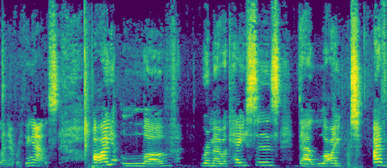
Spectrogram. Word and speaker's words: Rimowa: This is the biggest size that Rimowa, I think it's actually pronounced Rimowa, I think, in German, I believe.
